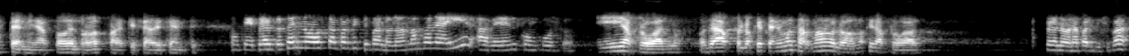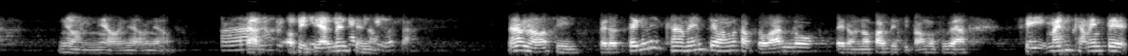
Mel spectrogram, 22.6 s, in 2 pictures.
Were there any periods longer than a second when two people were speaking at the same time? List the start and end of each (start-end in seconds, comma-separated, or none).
13.7-15.1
